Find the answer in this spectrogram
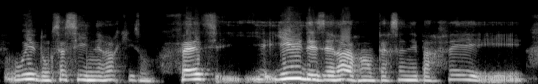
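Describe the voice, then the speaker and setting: A woman's voice: medium pitch, steady tone, normal speed, dark tone. A woman in her thirties telling her own story as a podcast guest, hesitant, with many fillers and restarts. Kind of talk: personal testimony in a podcast interview.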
